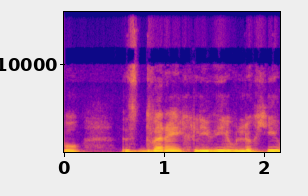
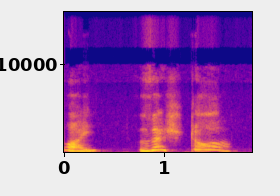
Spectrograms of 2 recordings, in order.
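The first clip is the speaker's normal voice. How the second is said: piercing little squeal, very high and thin. Narrator reads a nobleman crying out as he is struck, thin high-voiced shriek. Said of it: "тоненьким голосом вереснув".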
